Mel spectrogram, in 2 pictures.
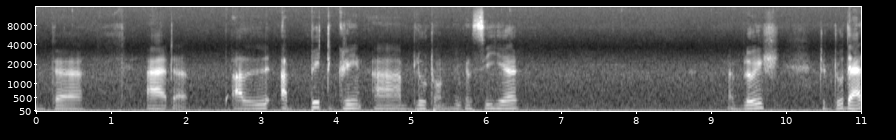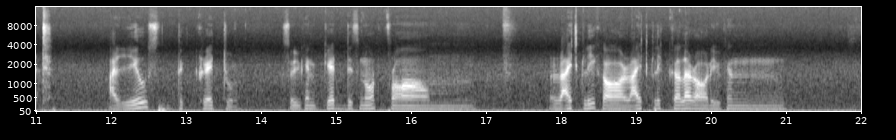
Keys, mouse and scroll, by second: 0.4 click, 4.0 d, 6.2 click, 6.6 d, 7.7 click, 8.0 d, 9.0-10.6 middle drag, 13.6 right click, 18.1 click, 19.0 click, 19.0 right click, 19.5 click.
